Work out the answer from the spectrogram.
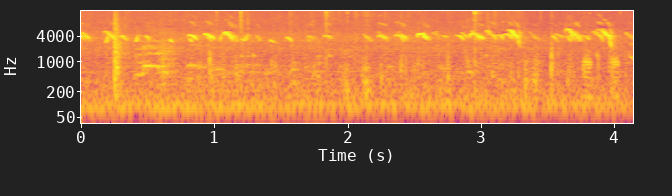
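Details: Chicks giving a steady run of high, thin peeps, each a short falling chirp, repeated more than once a second with slight irregular spacing.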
